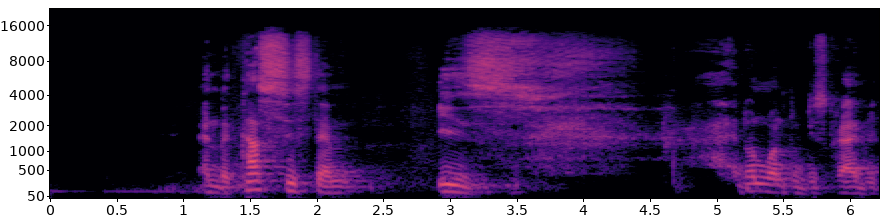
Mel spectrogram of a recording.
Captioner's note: sighs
